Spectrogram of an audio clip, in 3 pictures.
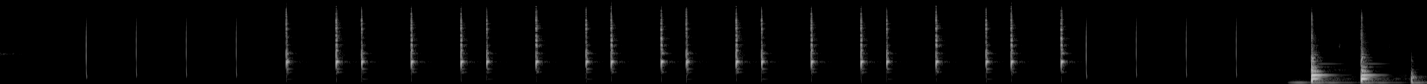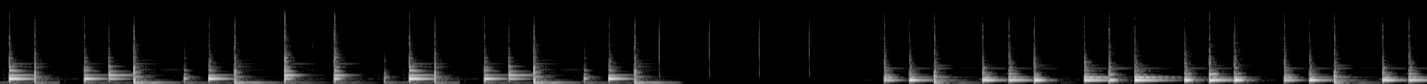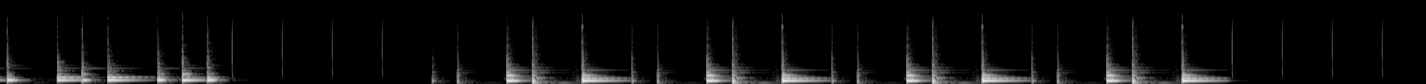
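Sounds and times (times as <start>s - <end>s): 
Latin American rumba guaguanco rhythm at 120: 13.1s - 21.0s, 23.1s - 30.9s, 33.6s - 35.0s, 35.6s - 37.0s, 37.6s - 39.0s, 39.6s - 40.9s.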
